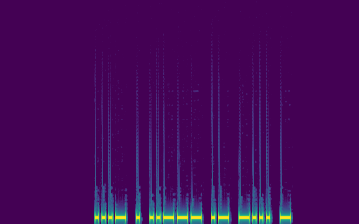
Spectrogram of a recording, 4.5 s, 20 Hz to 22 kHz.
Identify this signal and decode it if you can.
Morse code, heard as a keyed tone, about 28 wpm, 700 Hz. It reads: VE2ABT
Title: DXCC-100 Call Signs - 6 Characters - Repeated 3x - 28wpm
